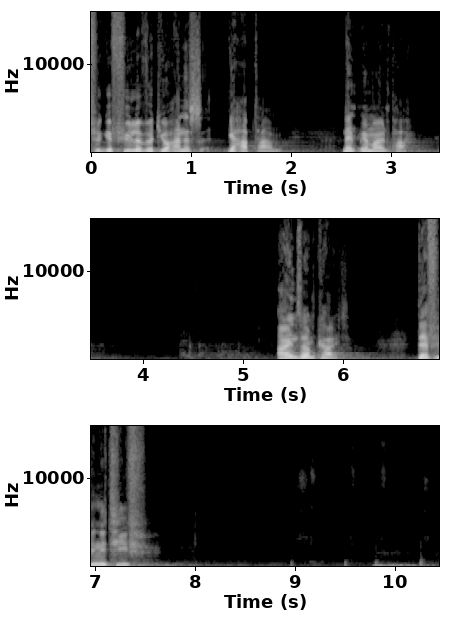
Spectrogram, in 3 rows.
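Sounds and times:
speech: 0.0s - 3.3s, 5.4s - 6.1s, 6.8s - 7.6s
teacher handwriting a word during a Bible lesson: 8.8s - 10.4s.

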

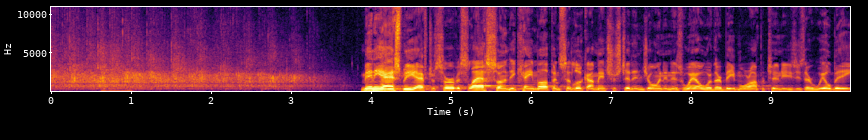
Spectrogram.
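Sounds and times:
audience clapping: 0.0s - 3.7s
speech: 3.9s - 9.9s.

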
